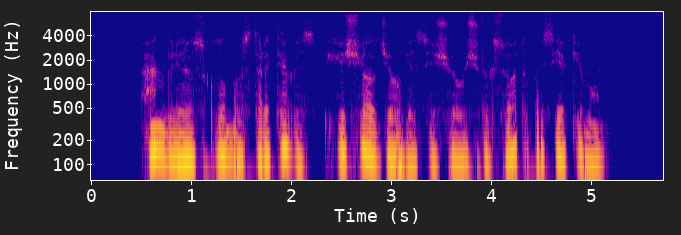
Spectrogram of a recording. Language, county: Lithuanian, Alytus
